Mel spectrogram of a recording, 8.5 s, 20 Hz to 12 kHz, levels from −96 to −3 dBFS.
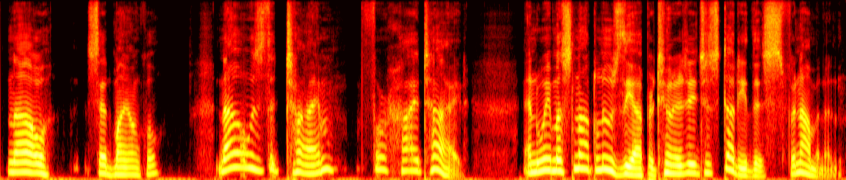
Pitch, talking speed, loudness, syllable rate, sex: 175 Hz, 155 wpm, -18 LUFS, 4.7 syllables/s, male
